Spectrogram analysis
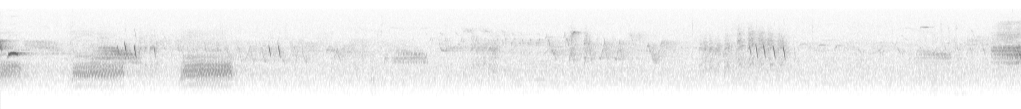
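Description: European greenfinch calling: a varied run of twittering chirps, quick trills and buzzy notes at mid to high pitch, with louder bursts near the start and end.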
